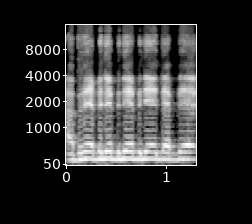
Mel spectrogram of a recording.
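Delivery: the same bit repeated over and over. Answering a viewer who asks for a cartoon voice: Porky Pig voice. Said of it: "that's about my best Porky Pig I can do".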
